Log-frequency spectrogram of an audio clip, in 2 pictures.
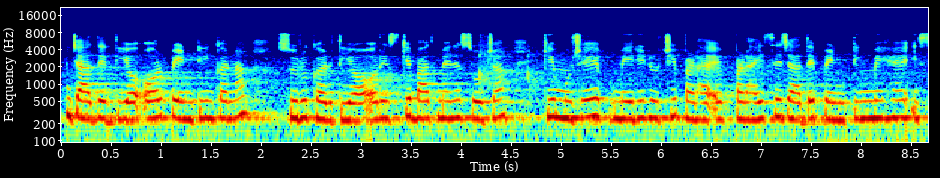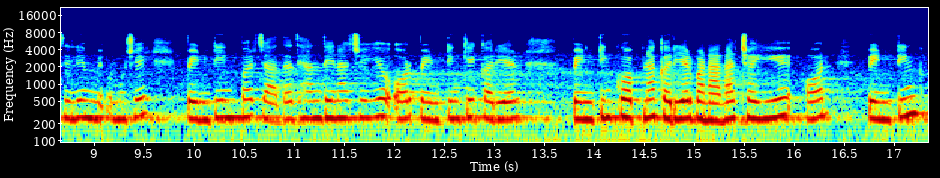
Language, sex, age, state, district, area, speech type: Hindi, female, 18-30, Madhya Pradesh, Betul, urban, spontaneous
